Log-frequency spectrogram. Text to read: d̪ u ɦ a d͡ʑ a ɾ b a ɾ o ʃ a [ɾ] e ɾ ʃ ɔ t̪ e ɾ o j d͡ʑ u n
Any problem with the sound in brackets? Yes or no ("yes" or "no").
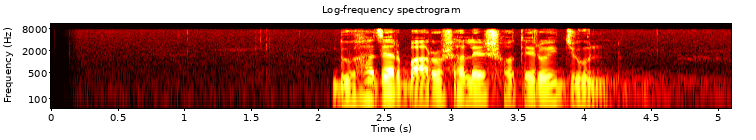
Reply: yes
